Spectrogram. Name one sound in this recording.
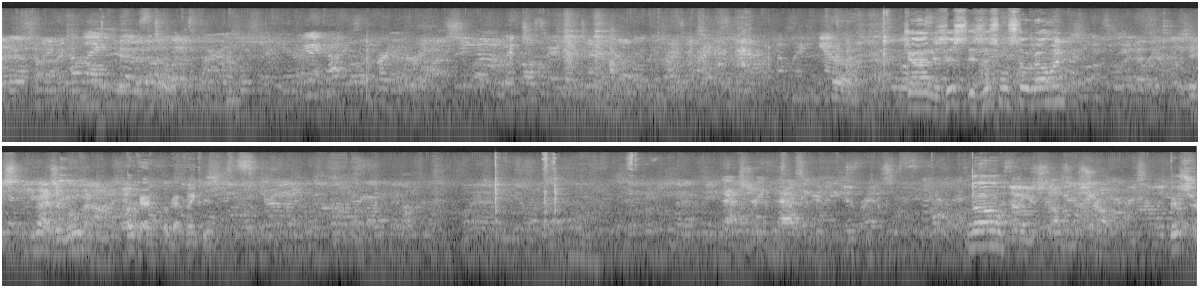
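Knives and forks scrape and clink on plates.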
